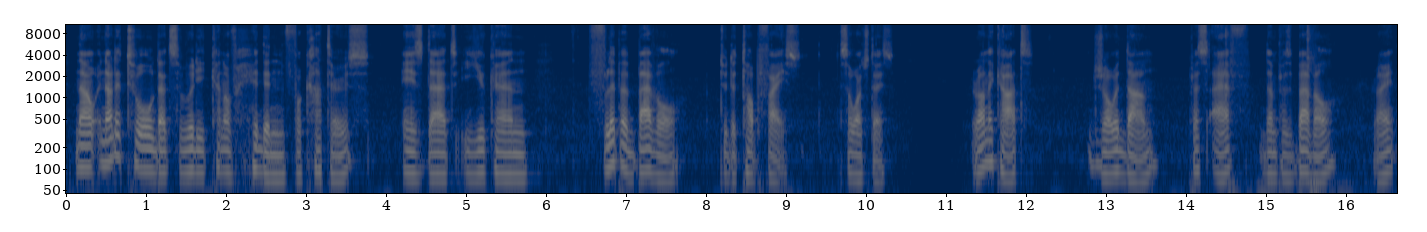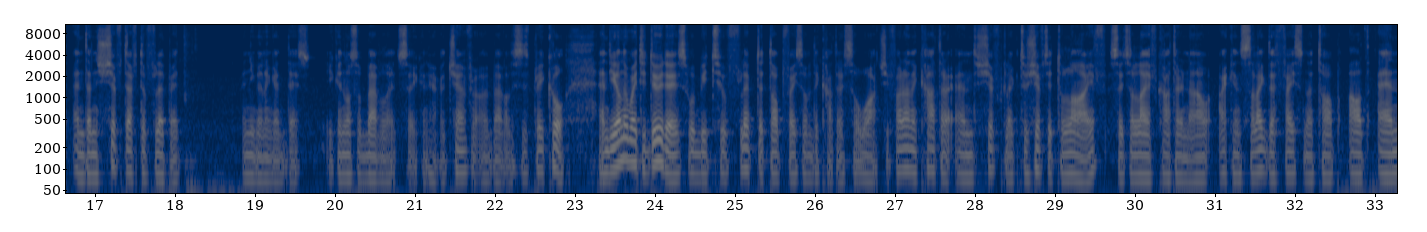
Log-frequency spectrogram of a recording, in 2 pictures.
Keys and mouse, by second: 0.5 shift+drag, 3.4 shift+drag, 3.6 shift+middle click, 4.0 middle click, 5.2 shift+middle click, 5.7 middle click, 8.6 middle click, 9.3 shift+middle click, 9.6 middle click, 10.8-12.3 drag, 14.5 f, 15.5 b, 18.1 shift+f, 23.2 click, 24.1 click, 24.6-25.1 middle drag, 25.8-26.3 drag, 27.6 shift+click, 28.6 drag, 28.9 middle drag, 30.4 Tab, 31.1 click, 31.8 middle click, 32.9 alt+n.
